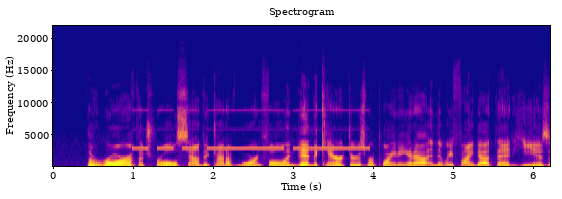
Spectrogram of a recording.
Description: Beep code, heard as a piezo beeper, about 2950 Hz, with speech in English. 3 short, 2 long.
